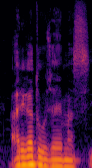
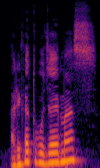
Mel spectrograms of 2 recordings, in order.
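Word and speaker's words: ありがとうございます: 그러니까 그게 예를 들어서 그러니까 우리처럼 말하면 아리가또 고자이마스 이게 맞는데. 그런 분들이 발음하면 아리가또 고자이마스 이렇게 되는 거예요.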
